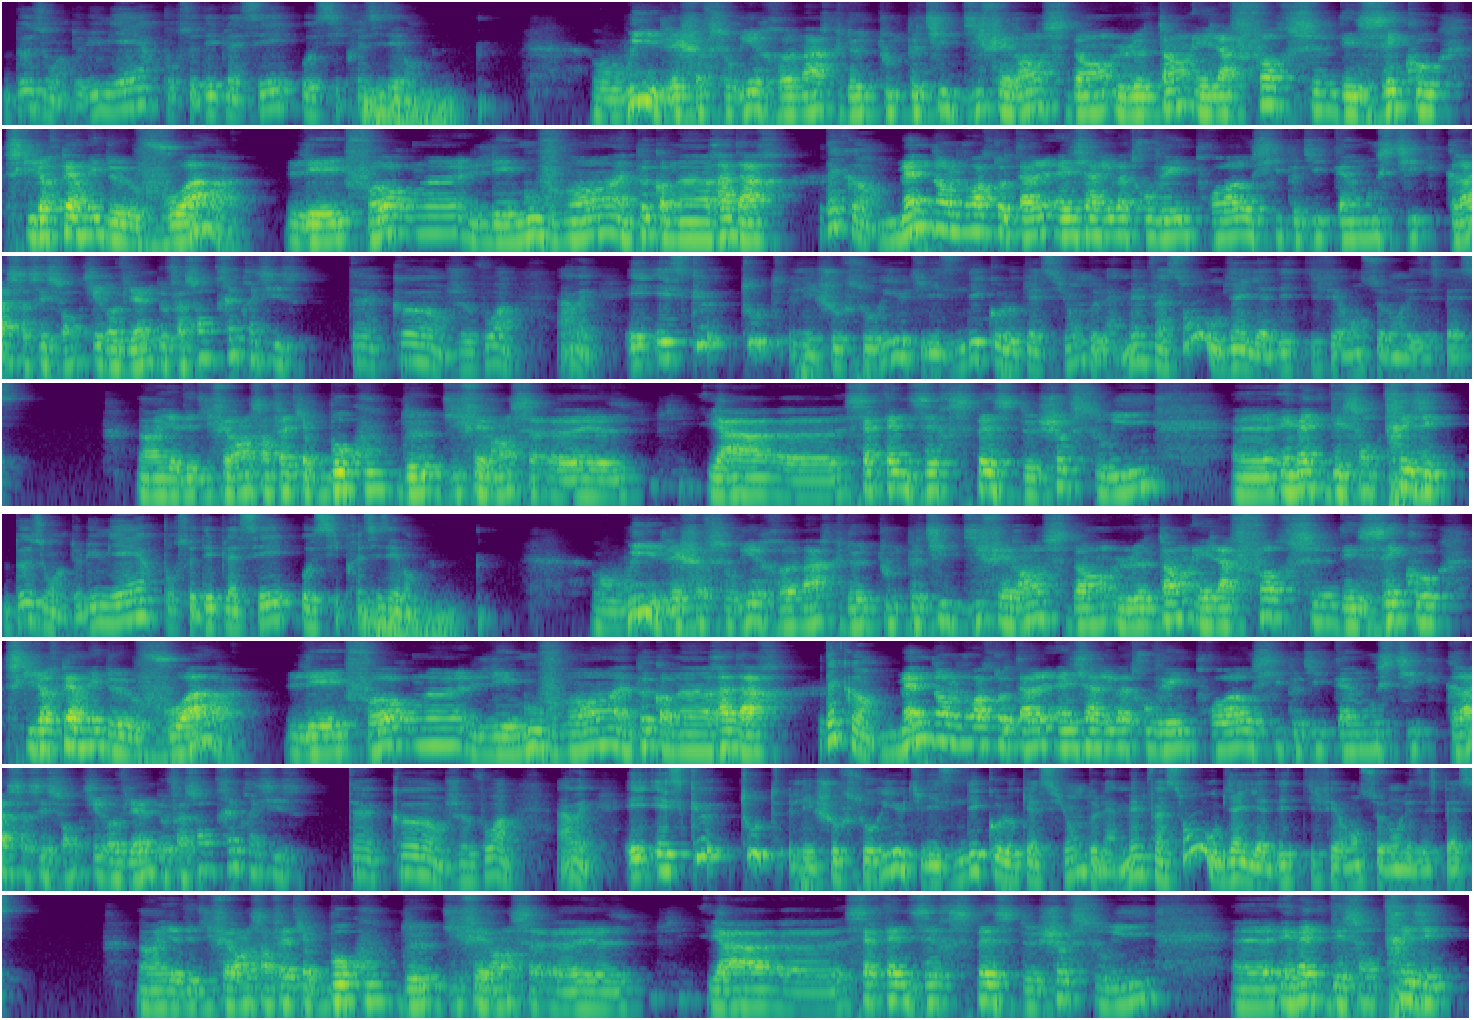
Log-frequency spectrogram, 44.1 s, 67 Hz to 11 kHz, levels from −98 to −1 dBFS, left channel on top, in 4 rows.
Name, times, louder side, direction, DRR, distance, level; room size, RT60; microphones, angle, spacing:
voice 1, 0.0-3.1 17.2-17.6 24.6-33.1, right 3 dB, 70° right, 5 dB, 0.4 m, -31 dB
voice 2, 2.7-3.2 4.4-12.8 13.1-16.8 17.6-24.2 34.1-37.7 38.4-43.8, left 1 dB, 5° left, -6 dB, 1.3 m, -27 dB
3.2 x 3.0 x 2.6 m, 0.41 s
head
